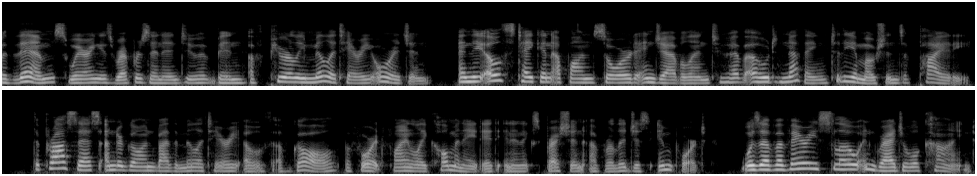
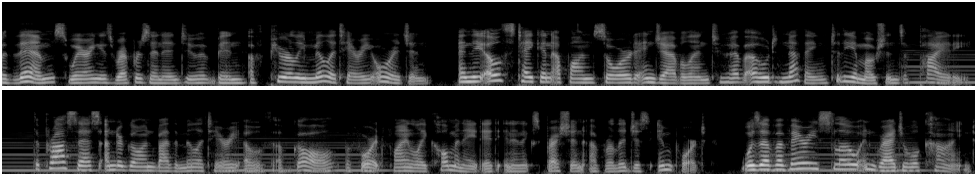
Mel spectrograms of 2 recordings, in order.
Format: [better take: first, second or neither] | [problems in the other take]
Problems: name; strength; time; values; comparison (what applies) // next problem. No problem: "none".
first | background sound (Bowed string instrument); 13 dB below the speech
